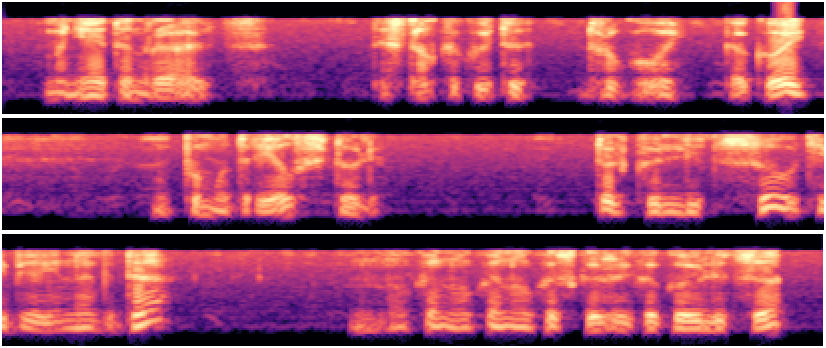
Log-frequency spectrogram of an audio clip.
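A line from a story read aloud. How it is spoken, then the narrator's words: Whisper. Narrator (Russian): Аннушка прошептала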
